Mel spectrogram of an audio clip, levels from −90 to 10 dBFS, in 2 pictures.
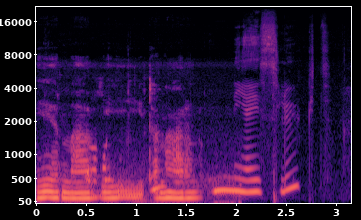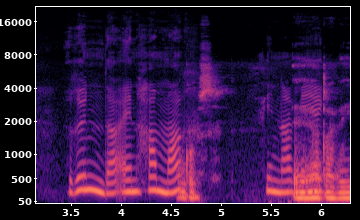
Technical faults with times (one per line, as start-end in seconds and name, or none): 0.07-1.20 speech suppressed in double talk
0.97-1.11 echo leak
1.60-1.71 echo leak
1.70-2.00 speech suppressed in double talk
5.43-5.52 speech suppressed in double talk
6.16-6.30 speech suppressed in double talk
